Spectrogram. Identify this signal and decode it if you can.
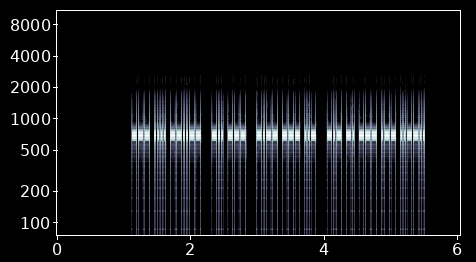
Morse code, heard as a keyed tone, about 50 wpm, 700 Hz. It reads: OH, DO YOU KNOW?
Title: Sentences from Top 500 Words 50wpm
